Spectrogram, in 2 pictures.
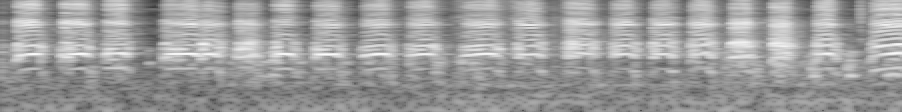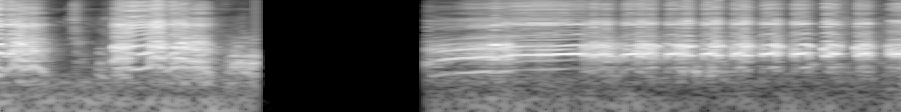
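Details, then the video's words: Decoy calling of a female red junglefowl meant to attract wild males; rapid hoarse clucks run in a long series, break off into a brief silence, then resume at the same quick pace. "BUNYI AYAM HUTAN BETINA / SUARA PIKAT AYAM BETINA UNTUK PANCINGAN PIKAT AYAM HUTAN JANTAN"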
